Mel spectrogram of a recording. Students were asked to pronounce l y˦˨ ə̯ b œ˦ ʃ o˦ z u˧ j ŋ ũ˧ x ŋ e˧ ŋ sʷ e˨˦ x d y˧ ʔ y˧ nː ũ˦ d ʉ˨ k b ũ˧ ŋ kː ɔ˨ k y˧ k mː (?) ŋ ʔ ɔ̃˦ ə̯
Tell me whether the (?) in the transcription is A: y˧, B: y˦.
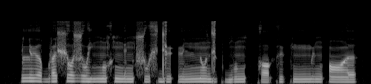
B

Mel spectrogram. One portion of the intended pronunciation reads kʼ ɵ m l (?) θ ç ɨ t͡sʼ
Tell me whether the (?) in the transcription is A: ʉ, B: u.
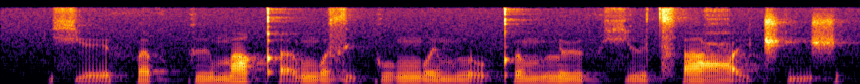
A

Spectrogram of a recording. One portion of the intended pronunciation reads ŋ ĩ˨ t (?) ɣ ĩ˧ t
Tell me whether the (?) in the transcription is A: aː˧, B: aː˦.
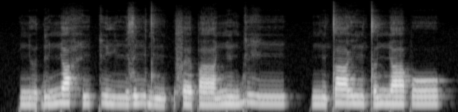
B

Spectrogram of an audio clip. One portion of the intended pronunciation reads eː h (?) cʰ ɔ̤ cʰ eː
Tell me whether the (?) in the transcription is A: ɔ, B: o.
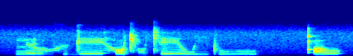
A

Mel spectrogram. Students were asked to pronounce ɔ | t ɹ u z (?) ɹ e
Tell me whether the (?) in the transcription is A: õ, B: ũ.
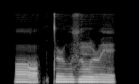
A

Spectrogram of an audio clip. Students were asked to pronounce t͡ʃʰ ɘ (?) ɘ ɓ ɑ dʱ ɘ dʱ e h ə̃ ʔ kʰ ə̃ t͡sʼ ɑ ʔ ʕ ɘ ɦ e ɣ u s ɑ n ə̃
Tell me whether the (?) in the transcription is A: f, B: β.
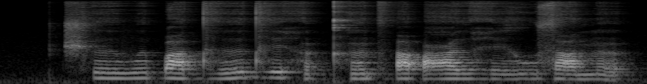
B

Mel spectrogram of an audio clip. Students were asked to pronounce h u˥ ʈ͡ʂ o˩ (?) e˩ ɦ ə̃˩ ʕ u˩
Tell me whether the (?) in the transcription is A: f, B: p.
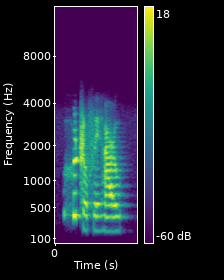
A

